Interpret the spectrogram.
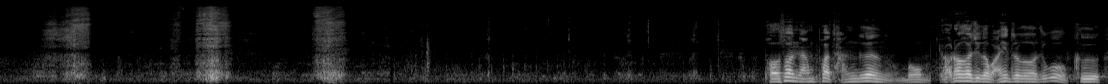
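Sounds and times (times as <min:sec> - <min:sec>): person slurping noodles: 0:00.4 - 0:01.0, 0:01.7 - 0:02.4, 0:03.1 - 0:03.6.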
